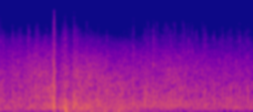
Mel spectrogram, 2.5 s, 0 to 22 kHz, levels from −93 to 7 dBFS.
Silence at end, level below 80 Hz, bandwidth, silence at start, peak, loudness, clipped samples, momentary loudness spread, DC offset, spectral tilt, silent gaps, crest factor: 0 s; -48 dBFS; 12 kHz; 0 s; -6 dBFS; -35 LUFS; under 0.1%; 10 LU; under 0.1%; -6.5 dB/octave; none; 28 dB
